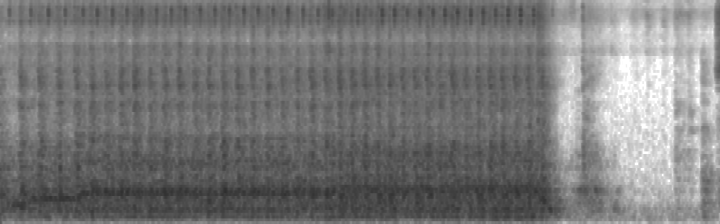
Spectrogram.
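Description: Sewing machine stitching a notebook pencil pouch, a steady close rapid whir with a continuous rhythmic needle chatter that runs for about five seconds before stopping abruptly into quiet.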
